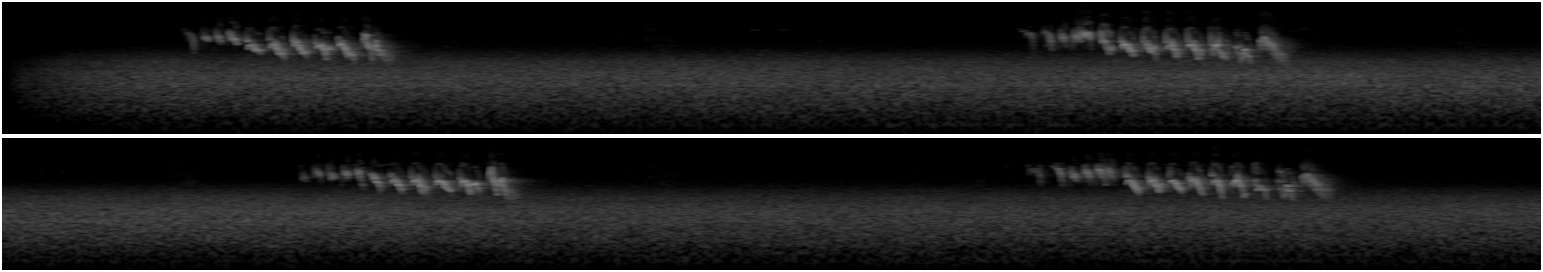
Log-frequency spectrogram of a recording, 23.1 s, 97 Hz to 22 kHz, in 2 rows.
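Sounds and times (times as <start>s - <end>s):
common chaffinch Fringilla coelebs singing: 1.4s - 3.0s, 7.6s - 9.8s, 13.8s - 15.6s, 19.2s - 21.6s.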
